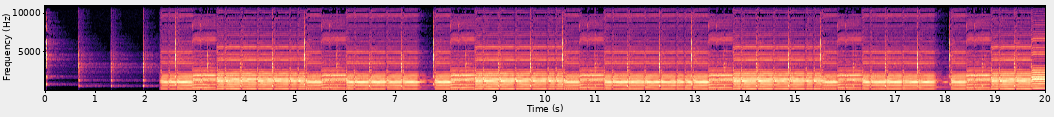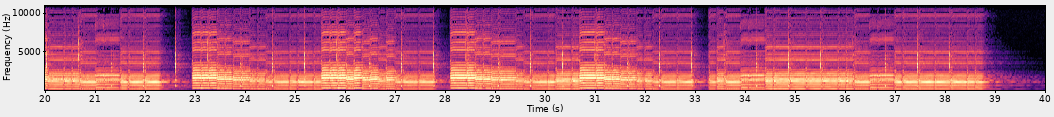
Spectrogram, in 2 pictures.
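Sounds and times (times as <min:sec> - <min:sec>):
cello: 0:02.3 - 0:39.1.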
